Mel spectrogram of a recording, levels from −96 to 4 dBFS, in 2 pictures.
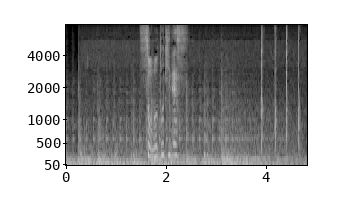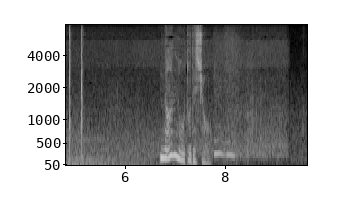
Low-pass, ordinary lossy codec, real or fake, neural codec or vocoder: none; none; real; none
